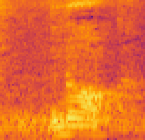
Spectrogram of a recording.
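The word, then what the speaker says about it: knock: क्या होगा साइलेंट होगा जैसे की एग्जांपल में देख लीजिए नोक ठीक है नाक में आपका देखिए एन से पहले से पहले के है तो वो आपका क्या है वापस साइलेंट है ठीक है नीड नीड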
